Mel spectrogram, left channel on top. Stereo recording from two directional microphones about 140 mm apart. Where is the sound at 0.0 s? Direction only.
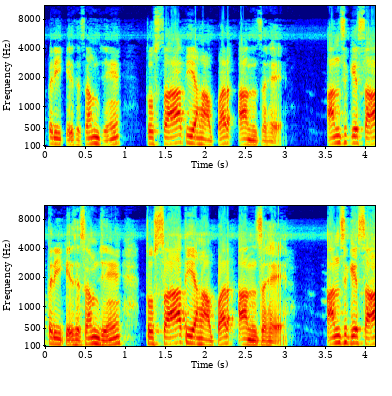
50° right (ahead or behind).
